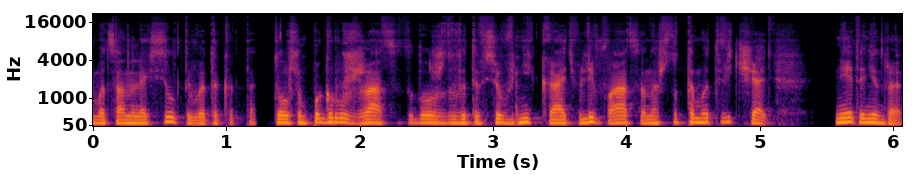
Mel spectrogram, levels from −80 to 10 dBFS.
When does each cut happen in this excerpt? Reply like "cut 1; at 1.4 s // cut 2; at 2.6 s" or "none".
none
